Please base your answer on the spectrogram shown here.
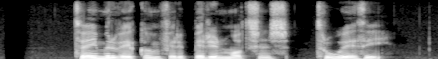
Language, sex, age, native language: Icelandic, male, 30-39, Icelandic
